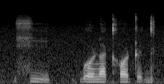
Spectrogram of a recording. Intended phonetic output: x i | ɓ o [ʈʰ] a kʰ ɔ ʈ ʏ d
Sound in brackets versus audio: incorrect: ɳ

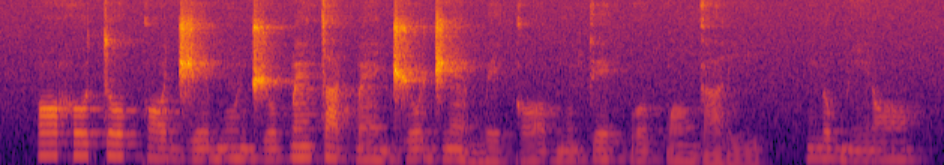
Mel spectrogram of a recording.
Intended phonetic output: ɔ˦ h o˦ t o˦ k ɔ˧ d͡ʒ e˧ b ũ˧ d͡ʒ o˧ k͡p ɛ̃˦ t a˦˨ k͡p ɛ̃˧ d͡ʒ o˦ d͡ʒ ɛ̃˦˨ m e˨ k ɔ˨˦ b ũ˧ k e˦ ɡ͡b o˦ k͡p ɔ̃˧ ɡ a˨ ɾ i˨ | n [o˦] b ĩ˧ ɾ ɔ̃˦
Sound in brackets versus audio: correct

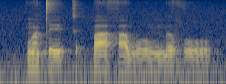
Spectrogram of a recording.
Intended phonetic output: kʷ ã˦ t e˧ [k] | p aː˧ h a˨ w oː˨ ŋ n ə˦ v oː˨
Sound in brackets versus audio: correct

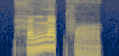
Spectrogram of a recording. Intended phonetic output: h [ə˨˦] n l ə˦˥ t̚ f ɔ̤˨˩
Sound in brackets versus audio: correct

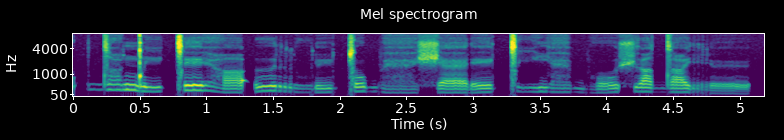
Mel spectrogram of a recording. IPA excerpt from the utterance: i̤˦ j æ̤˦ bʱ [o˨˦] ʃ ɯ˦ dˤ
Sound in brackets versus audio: correct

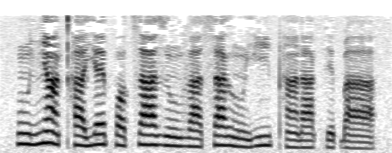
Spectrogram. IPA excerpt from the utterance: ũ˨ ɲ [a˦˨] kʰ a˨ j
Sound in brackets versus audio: incorrect: ã˦˨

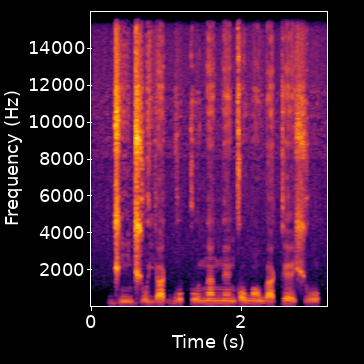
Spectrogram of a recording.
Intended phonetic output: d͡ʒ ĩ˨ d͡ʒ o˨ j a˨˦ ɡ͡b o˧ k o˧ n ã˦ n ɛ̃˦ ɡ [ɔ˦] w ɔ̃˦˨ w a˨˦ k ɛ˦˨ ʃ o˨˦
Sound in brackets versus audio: correct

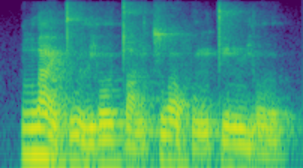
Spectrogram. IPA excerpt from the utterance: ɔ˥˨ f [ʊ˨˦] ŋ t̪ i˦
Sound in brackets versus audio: correct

